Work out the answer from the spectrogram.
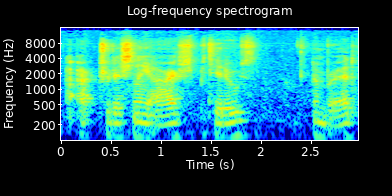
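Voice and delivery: ordinary talk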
